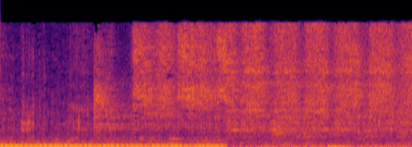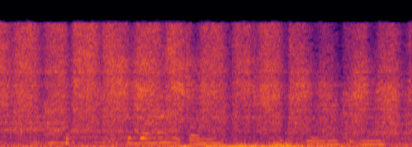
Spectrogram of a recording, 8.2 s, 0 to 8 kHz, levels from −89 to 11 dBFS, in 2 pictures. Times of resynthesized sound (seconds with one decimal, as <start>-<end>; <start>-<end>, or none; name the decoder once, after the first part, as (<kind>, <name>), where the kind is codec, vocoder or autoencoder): 0.6-1.1 (codec, DAC); 2.9-7.4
